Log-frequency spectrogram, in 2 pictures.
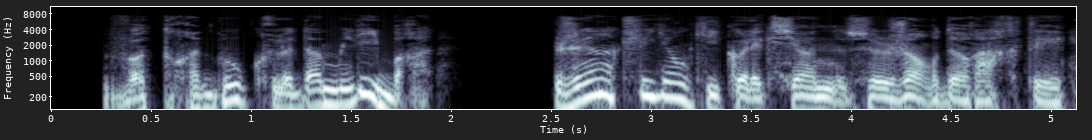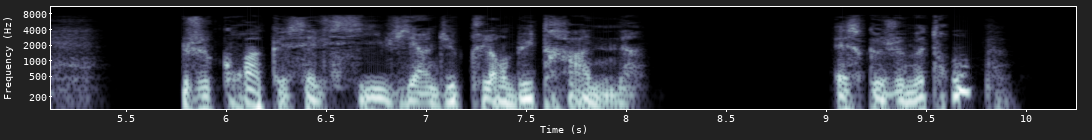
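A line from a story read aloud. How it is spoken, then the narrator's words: Uncertain tone. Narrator (French): Elle avait posé la question d'un ton incertain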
